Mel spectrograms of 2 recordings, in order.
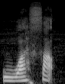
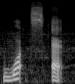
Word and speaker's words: WhatsApp: that people say is what's up which is wrong it is not what's up it is what's app okay so i hope starting from today you can correct the way you say out you pronounce that abs okay it is whatsapp not wassup okay so that is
